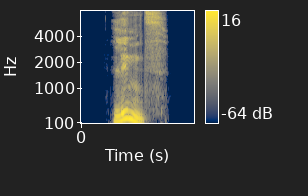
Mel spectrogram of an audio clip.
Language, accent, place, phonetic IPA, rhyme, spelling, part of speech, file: German, Germany, Berlin, [lɪns], -ɪns, lins, verb, De-lins.ogg
- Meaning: 1. singular imperative of linsen 2. first-person singular present of linsen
